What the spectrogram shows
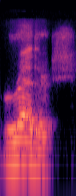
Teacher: Esse R do inglês, guys, é o que a gente chama de R retroflexo.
